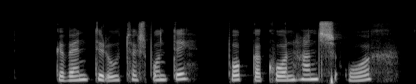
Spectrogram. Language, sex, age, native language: Icelandic, female, 50-59, Icelandic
